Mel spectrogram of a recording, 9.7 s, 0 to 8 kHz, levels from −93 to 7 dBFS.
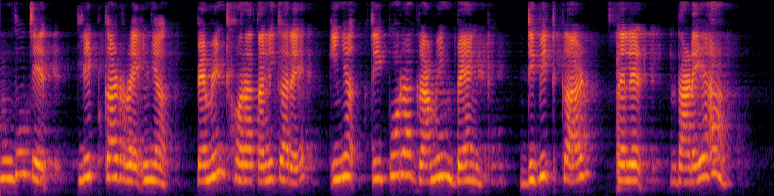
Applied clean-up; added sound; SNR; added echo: neural mask model DeepFilterNet 3.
